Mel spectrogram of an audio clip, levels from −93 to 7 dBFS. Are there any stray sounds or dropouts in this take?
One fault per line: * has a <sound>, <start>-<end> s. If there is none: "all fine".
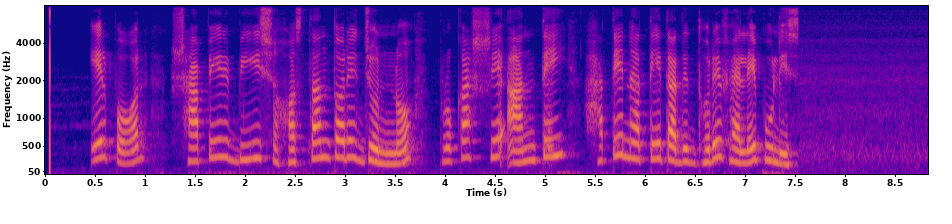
all fine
